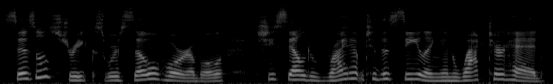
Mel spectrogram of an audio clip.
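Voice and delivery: ordinary delivery, nothing marked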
